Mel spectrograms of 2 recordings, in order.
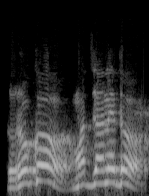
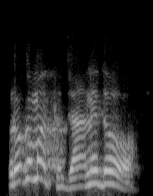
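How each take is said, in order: First: Slow, "रोको" set apart from "मत जाने दो"; pause after रोको. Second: Slow, "रोको मत" together, then "जाने दो"; group मत with रोको, meaning let them go; pause after मत. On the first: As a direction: split after रोको, meaning stop them. ("रोको" के बाद रुककर, धीरे) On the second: ("रोको मत" के बाद रुककर, धीरे) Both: Shown as a demonstration. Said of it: "दोनों समझ सकता है एक".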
